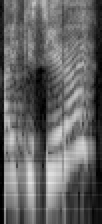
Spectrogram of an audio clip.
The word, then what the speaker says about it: Alquicira: Alquicira? Is it? – Sierra? Yes. Oh, okay. Yeah. You pronounce it perfectly. It's a tough last name even in Mexico, but you did it just right.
